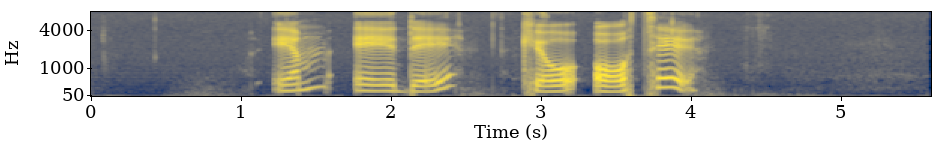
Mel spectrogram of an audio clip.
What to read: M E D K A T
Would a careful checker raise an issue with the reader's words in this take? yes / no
no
